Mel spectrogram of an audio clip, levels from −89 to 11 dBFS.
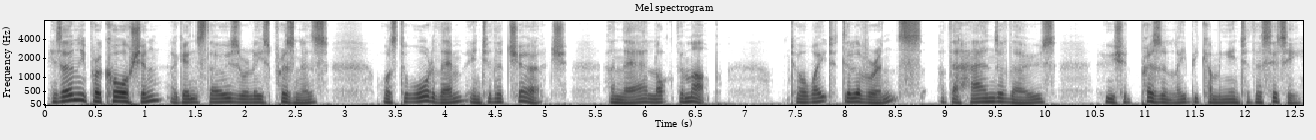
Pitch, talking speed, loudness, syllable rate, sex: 125 Hz, 165 wpm, -19 LUFS, 5.7 syllables/s, male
